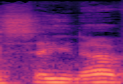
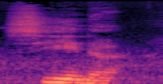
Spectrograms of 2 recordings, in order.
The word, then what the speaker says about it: سيناء: سيناء البلد المكان المعروف إلى اليوم معروف، سيناء معروف، يقال سيناء في قراءة ثانية سيناء بكسر السين، فيطلق يعني تلفظ بالوجهين سيناء سيناء، يعني نسبة إلى المكان المعروف.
